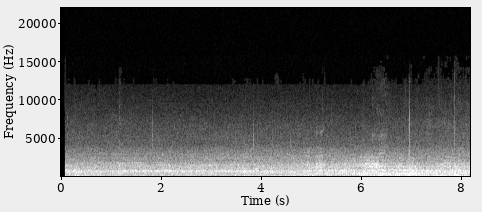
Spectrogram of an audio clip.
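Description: Steady pitch-side hiss of an empty football stadium with no crowd, with faint shouts from players. Two sharp ball kicks sound near the end, the last one a cross into the box.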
